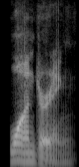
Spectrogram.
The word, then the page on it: wondering: American English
